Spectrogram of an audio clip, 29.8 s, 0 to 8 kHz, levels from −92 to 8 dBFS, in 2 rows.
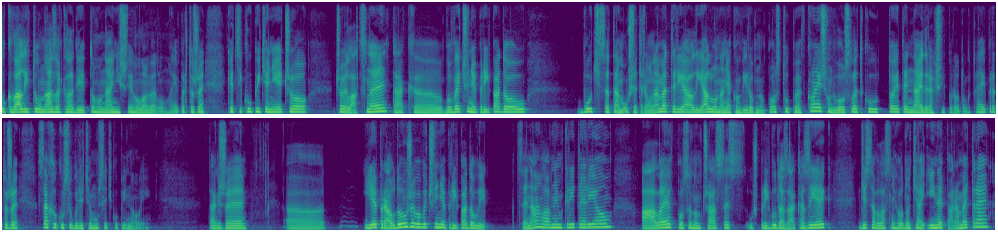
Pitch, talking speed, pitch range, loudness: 180 Hz, 145 wpm, 165-200 Hz, -21 LUFS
